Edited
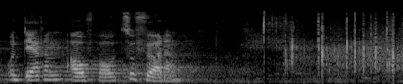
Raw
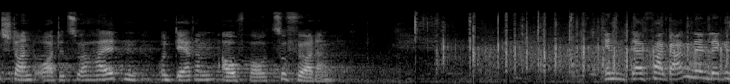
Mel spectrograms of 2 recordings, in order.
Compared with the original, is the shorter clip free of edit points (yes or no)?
yes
